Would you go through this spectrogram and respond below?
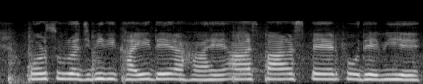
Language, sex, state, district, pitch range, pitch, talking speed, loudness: Hindi, female, Uttar Pradesh, Saharanpur, 230-245 Hz, 240 Hz, 170 wpm, -15 LUFS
